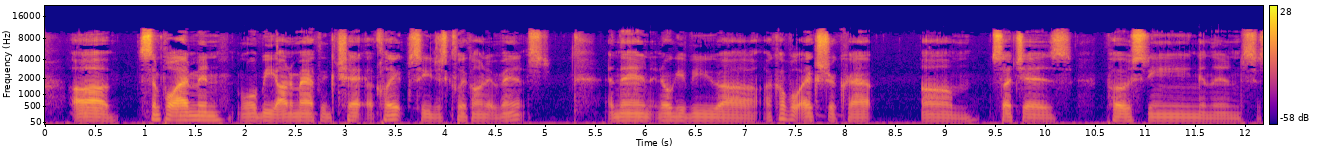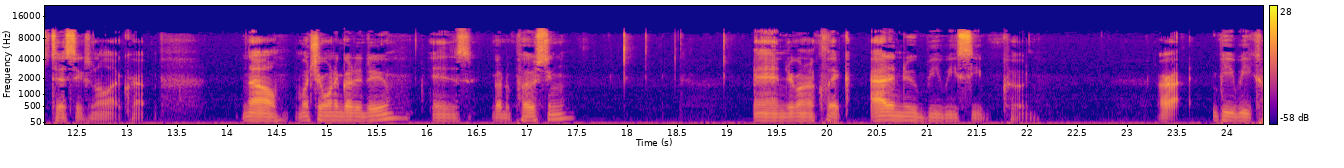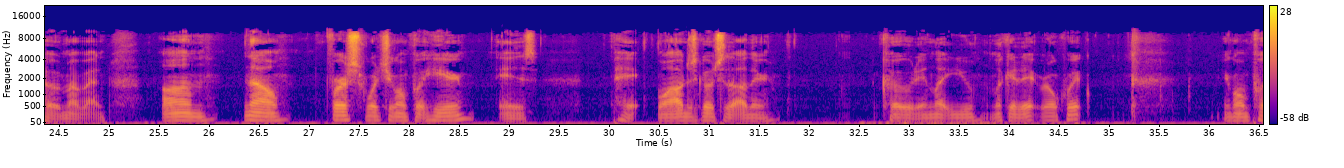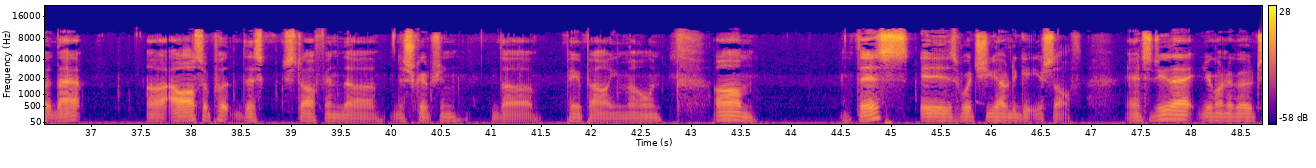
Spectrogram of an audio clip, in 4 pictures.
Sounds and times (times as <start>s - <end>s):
Speech: 0.2s - 13.2s, 14.1s - 17.6s, 19.2s - 22.2s, 23.3s - 29.4s, 30.0s - 31.8s, 32.7s - 34.9s, 36.1s - 37.0s, 37.6s - 43.7s, 44.5s - 48.7s.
